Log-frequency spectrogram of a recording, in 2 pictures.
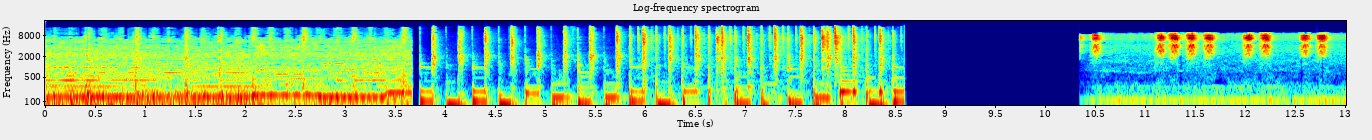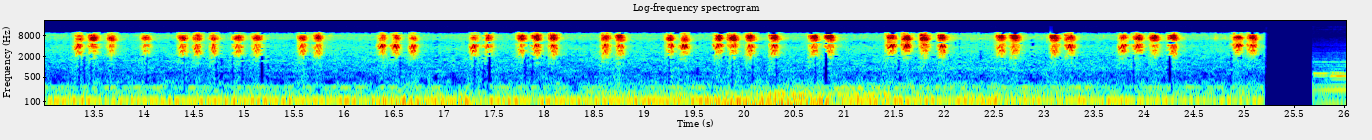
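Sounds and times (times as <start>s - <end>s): high-pitched bird chirps: 10.4s - 25.2s
low hum: 10.6s - 25.0s.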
